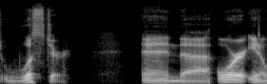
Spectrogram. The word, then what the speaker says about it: Worcester: uh when I was in Massachusetts uh you know it's it's spelled Warchester but it's pronounced Worcester and uh or you know Worooster if you're feeling a little particularly Massachusetts and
